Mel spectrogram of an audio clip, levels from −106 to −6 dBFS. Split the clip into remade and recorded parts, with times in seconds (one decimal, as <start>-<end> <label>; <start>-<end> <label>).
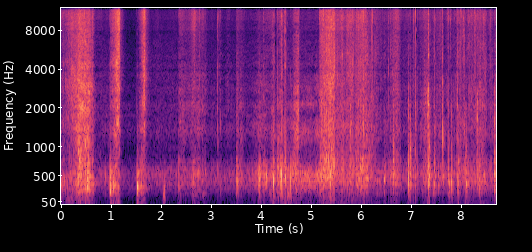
0.0-0.8 remade; 0.8-8.7 recorded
